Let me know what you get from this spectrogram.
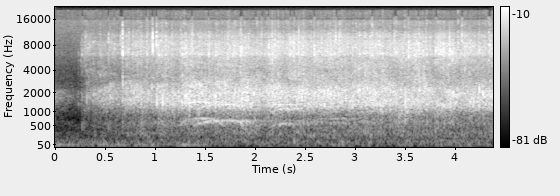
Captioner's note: audience applauding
